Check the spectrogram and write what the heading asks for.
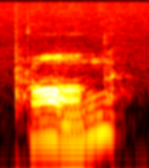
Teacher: So if we were to transcribe a word like prong, you can transcribe it phonetically by noting the aspiration and the length of those vowels, of the vowel, and you'd have that velar nasal at the end. So you have the aspirated p, r, a, ng as your phonetic transcription, and of course, depending on your variety of English, you could have either of those vowels.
